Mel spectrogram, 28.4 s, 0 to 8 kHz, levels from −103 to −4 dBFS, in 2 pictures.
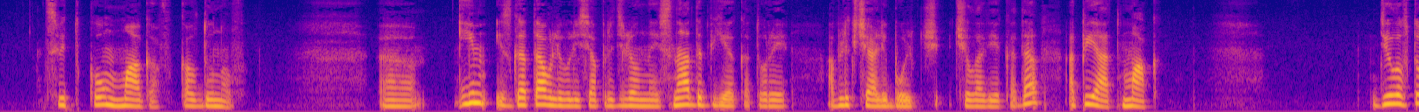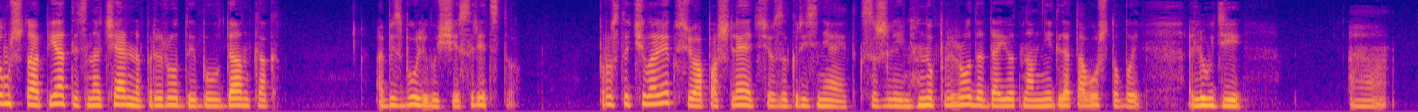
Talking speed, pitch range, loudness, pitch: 90 wpm, 165-195 Hz, -26 LUFS, 180 Hz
